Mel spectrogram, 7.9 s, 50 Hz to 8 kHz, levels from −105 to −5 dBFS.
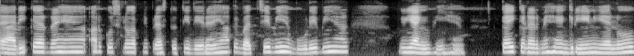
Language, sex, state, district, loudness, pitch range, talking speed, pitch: Hindi, female, Chhattisgarh, Korba, -20 LUFS, 180-210 Hz, 235 wpm, 195 Hz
